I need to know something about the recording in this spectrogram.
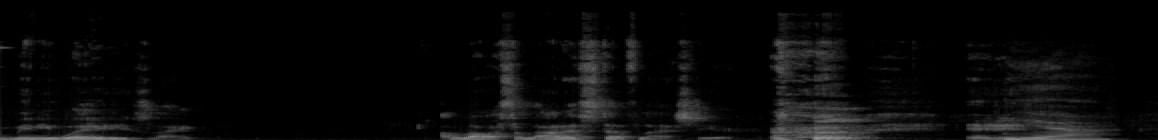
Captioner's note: laughs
